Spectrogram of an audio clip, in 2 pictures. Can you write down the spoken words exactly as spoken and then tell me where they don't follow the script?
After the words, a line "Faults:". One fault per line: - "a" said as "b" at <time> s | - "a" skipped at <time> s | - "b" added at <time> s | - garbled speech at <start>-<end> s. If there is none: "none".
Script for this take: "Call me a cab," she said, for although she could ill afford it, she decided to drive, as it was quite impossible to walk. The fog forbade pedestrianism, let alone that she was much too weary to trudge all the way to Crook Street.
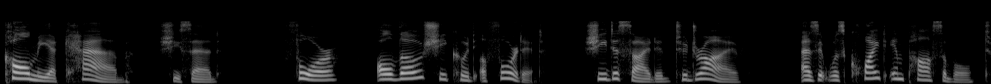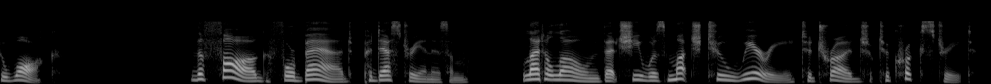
"Call me a cab," she said, for although she could afford it, she decided to drive, as it was quite impossible to walk. The fog forbade pedestrianism, let alone that she was much too weary to trudge to Crook Street.
Faults:
- "ill" skipped at 4.8 s
- "all the way" skipped at 18.6 s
